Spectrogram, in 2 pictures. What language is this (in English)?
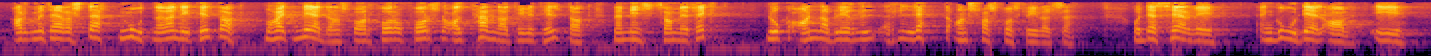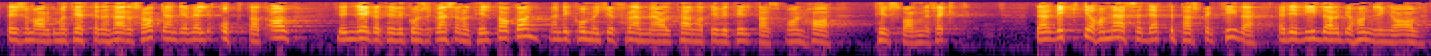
Norwegian Nynorsk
